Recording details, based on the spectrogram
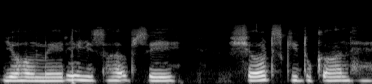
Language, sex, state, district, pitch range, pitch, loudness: Hindi, male, Himachal Pradesh, Shimla, 170-180 Hz, 180 Hz, -13 LUFS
